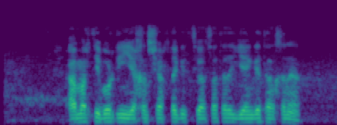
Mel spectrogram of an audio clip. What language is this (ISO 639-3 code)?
uzb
